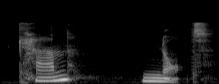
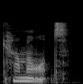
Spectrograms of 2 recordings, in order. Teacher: in typical conversation you're going to hear cannot as if there's one n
